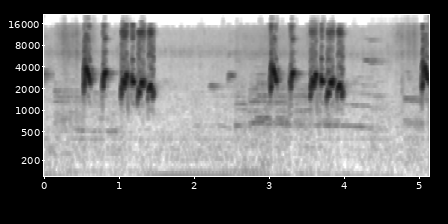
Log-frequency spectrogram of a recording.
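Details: Caged red-whiskered bulbul in Thailand singing a southern master-style phrase used to excite other birds: two quick bursts of clear, slurred whistles, each a run of about five falling notes.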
